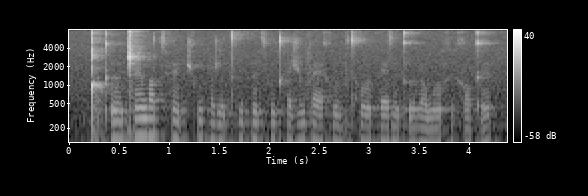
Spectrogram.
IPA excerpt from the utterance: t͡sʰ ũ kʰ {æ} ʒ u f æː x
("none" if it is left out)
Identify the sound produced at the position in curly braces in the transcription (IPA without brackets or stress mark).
æ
